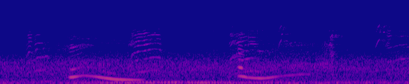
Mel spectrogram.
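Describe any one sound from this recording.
A dove coos softly.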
